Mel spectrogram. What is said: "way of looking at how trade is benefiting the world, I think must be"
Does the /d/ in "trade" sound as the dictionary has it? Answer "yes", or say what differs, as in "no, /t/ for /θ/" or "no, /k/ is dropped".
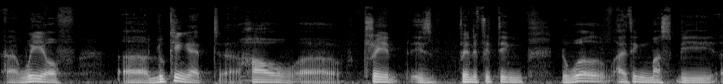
yes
